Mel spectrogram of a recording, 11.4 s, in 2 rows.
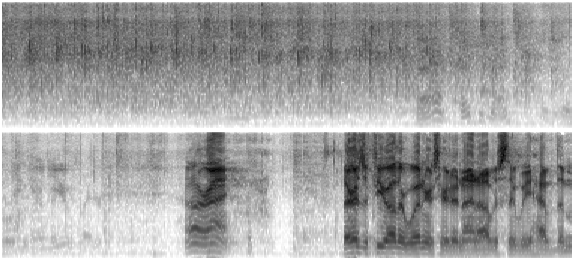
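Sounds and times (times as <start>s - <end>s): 
audience applause: 0.0s - 6.4s
speech: 4.2s - 6.5s, 7.5s - 8.3s, 9.1s - 11.3s.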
